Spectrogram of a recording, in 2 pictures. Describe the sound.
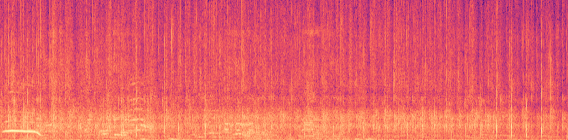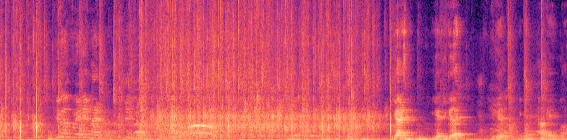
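An audience at a comedy show applauds in a dense, steady wash of clapping with voices mixed in and a couple of brief whistles, then thins to a few scattered claps near the end.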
